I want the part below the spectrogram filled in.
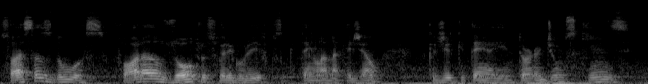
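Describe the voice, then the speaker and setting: With vocal fry and a dark, mellow tone, a man speaks at a fairly low pitch and a moderate pace, his intonation fairly even amid audible room echo. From Brazil, western Paraná (Toledo). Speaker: fish farmer. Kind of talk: casual chat.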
